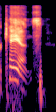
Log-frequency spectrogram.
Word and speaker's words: Cannes: I'm going to bring up All the Love You Cons, or Cans, or how the fuck do we forget? It's Can. All the Love You Can. – The S is silent.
